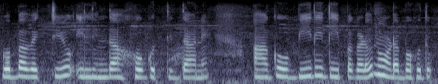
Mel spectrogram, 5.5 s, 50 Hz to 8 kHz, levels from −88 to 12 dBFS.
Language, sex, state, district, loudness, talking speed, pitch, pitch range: Kannada, female, Karnataka, Bangalore, -17 LUFS, 85 wpm, 225 Hz, 215-235 Hz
